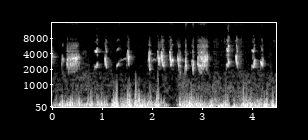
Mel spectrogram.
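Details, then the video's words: Long-tailed shrike in full morning song, used to draw replies from other shrikes; continuous jumble of short chirps, squeaks and two buzzy rasps, delivered quickly, above persistent low-pitched background rumble. "BURUNG CENDET GACOR PAGI HARI BIKIN CENDET MANAPUN LANGSUNG NYAUT"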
